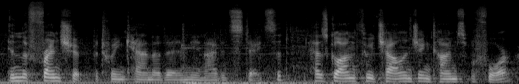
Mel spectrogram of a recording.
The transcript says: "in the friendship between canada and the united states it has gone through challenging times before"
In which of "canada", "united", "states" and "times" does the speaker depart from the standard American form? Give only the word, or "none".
none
